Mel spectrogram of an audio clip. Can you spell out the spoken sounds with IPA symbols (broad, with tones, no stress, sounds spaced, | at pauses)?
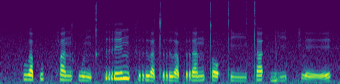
k u˧ a̯ p u˦˥ k̚ f a˧ n k w ɯ˨˩ ŋ kʰ r eː˥˩ ŋ k r ɯ˨˩ a̯ t r ɯ˨˩ a̯ p r a˦˥ n t ɔ˦˥ ʔ t iː˧ t a˥˩ t̚ b iː˦˥ t̚ k l eː˩˦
